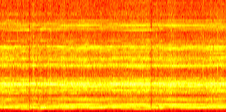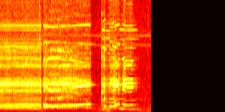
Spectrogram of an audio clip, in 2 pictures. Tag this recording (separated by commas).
Speech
